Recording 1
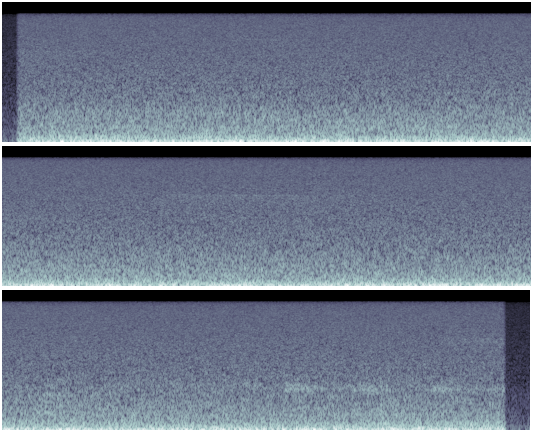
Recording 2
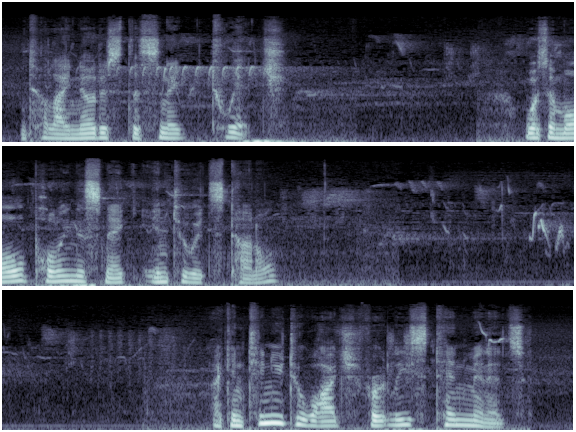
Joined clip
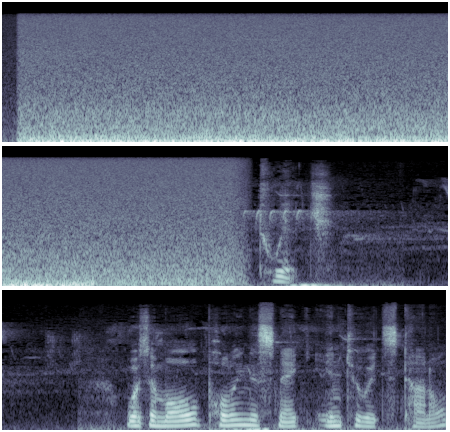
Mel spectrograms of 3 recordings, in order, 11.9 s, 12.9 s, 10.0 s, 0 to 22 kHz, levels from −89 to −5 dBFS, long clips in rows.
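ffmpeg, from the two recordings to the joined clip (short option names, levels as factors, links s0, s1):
-filter_complex "[0:a]asettb=1/sr,asplit=3[s0][s1][s2];[s0]atrim=end=4.034[s3];[s1]atrim=start=4.03:end=5.23,asetpts=PTS-STARTPTS,afade=t=in:d=0.004:c=qsin,afade=t=out:st=1.196:d=0.004:c=qsin,highpass=f=160:p=1[s4];[s2]atrim=start=5.226[s5];[s3][s4]acrossfade=d=0.004:c1=hsin:c2=qsin[s6];[s6][s5]acrossfade=d=0.004:c1=qsin:c2=hsin,apad=whole_dur=10.02,atrim=end=10.02,atrim=end=5.23,asetpts=PTS-STARTPTS[s7];[1:a]atrim=start=1.37:end=6.32,asetpts=PTS-STARTPTS[s8];[s7][s8]acrossfade=d=0.16:c1=tri:c2=tri"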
